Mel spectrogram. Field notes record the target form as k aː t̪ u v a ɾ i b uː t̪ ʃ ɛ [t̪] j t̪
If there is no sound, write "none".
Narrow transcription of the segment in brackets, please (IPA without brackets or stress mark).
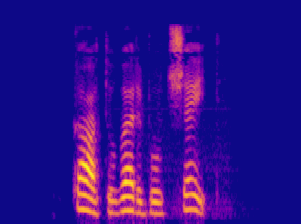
none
